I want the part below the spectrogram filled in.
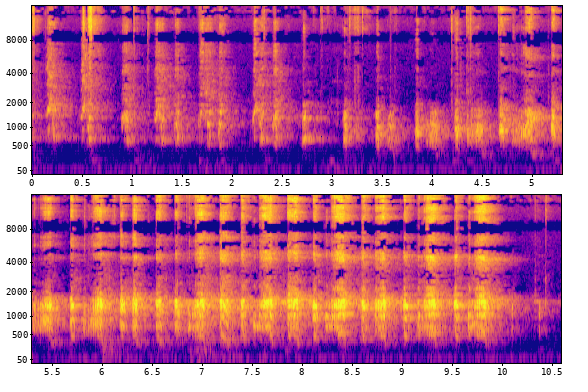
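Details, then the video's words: Partridge uttering repeated raspy chuckling notes in a steady rhythm, growing louder and more insistent toward the middle before tapering off at the end. "صوت حجل"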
